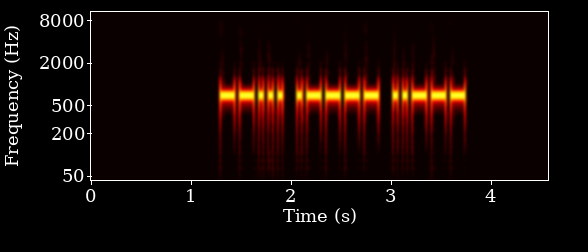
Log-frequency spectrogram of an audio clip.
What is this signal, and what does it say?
Morse code, heard as a keyed tone, about 28 wpm, 700 Hz. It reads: 712
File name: Speed-Racing - Three Letter-Number Combinations - 25wpm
